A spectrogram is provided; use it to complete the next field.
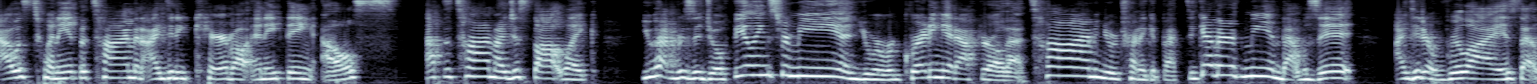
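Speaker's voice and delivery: ordinary delivery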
